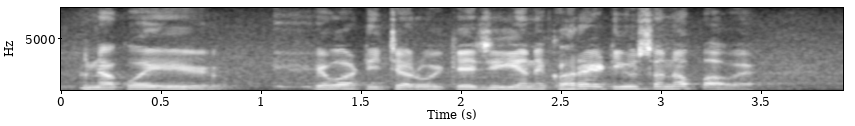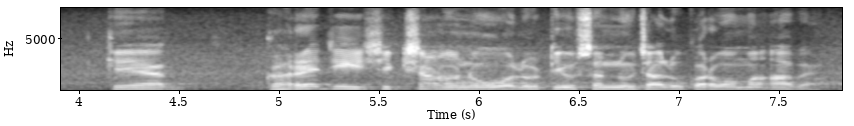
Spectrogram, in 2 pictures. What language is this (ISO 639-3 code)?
guj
